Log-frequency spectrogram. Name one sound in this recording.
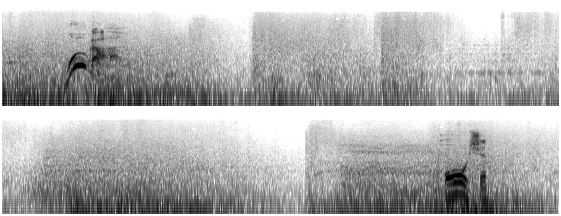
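A huge beast roars and shrieks.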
